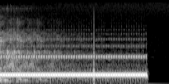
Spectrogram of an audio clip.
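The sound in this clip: A telephone dial tone plays while a call is being placed: a steady, unbroken, mid-pitched hum for about a second and a half that then cuts off abruptly into near silence.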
